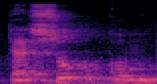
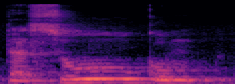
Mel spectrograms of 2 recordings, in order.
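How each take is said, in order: First: The vowel before the s is short and clipped. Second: The vowel before the s is long.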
